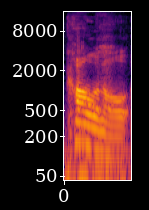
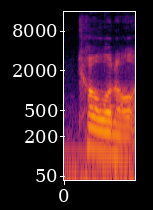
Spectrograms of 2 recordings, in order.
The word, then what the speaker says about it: colonel: and you were like colin all it's colonel i'm sorry i said it wrong and casey was still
